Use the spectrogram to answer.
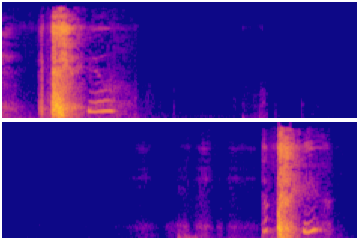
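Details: Woman sneezing during a really bad, stuffy head cold: two separate sneezes several seconds apart, each a sharp burst with a brief voiced tail, in a quiet room.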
